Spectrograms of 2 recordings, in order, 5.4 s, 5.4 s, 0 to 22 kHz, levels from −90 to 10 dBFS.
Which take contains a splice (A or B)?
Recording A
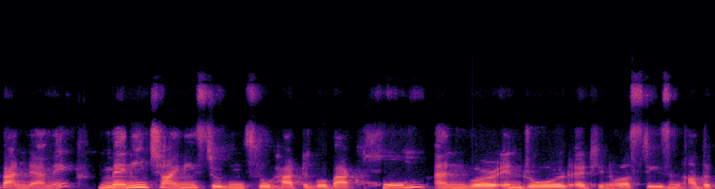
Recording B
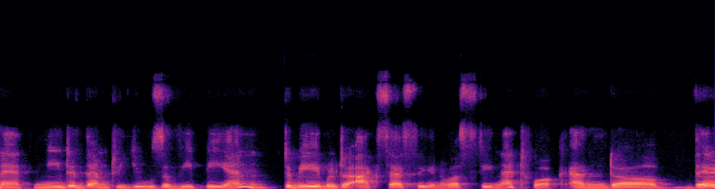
B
